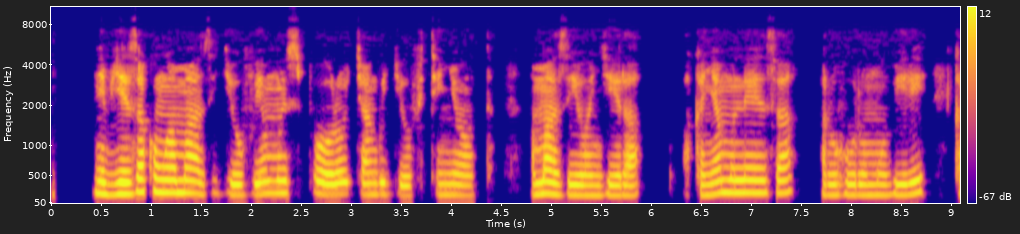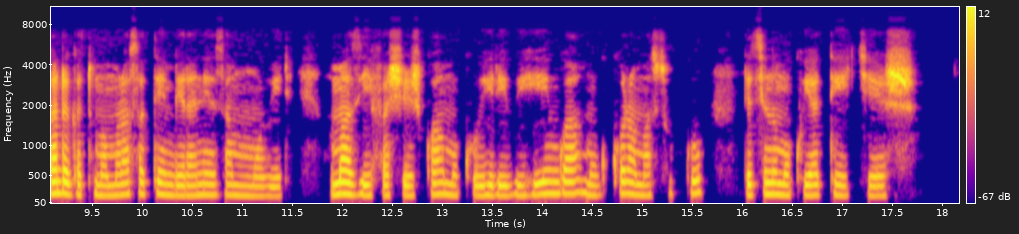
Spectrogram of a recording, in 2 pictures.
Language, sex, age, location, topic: Kinyarwanda, female, 25-35, Kigali, health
